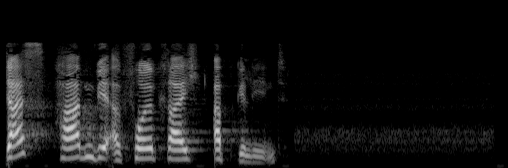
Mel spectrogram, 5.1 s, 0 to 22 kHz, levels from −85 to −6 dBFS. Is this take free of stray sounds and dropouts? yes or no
yes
